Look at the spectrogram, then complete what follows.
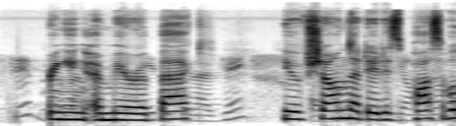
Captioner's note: speaking French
